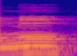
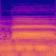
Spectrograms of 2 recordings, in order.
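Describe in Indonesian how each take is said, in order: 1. Vokalnya dinaikkan mendekati e. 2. Vokalnya adalah a yang terbuka dan datar. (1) "jangan sampai me me me me" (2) "tapi ma ma ma"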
